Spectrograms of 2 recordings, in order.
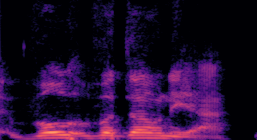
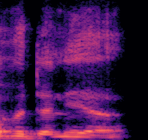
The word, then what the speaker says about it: Vulvodynia: I've been trying to say this correctly, so correct me if I've got it right. Vulvodynia, yeah? – No. Vulvodynia, but close enough.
